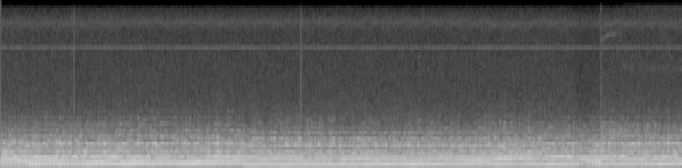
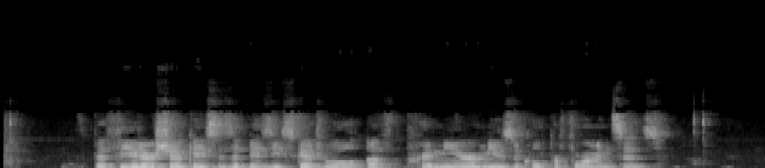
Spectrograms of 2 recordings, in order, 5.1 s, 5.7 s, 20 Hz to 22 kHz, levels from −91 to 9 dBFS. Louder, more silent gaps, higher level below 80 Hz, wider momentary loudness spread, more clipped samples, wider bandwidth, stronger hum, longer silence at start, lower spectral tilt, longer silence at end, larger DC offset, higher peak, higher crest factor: first, -12 LUFS vs -23 LUFS; neither; first, -34 dBFS vs -66 dBFS; second, 2 LU vs 10 LU; neither; first, over 20 kHz vs 7.6 kHz; neither; about the same, 0 s vs 0.05 s; about the same, -3.5 dB/octave vs -4.5 dB/octave; second, 0 s vs 0.75 s; neither; first, 0 dBFS vs -4 dBFS; second, 12 dB vs 20 dB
